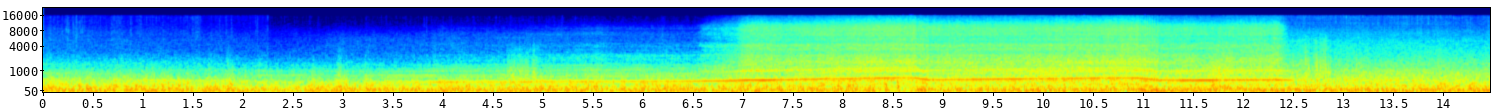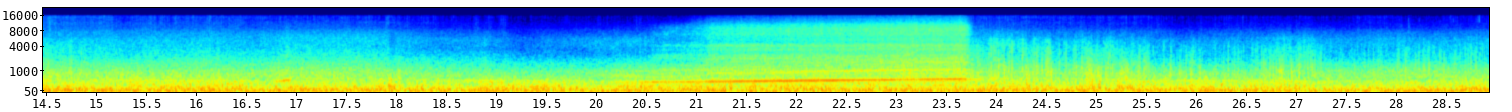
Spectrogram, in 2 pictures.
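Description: Aston Martin V12 Speedster's V12 engine, breathing through a QuickSilver sports exhaust, pulling hard twice over steady road and wind rumble in the open cockpit. On the first pull the engine note climbs through a couple of upshifts. On the second, shorter pull it climbs and then drops away as the throttle is lifted.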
